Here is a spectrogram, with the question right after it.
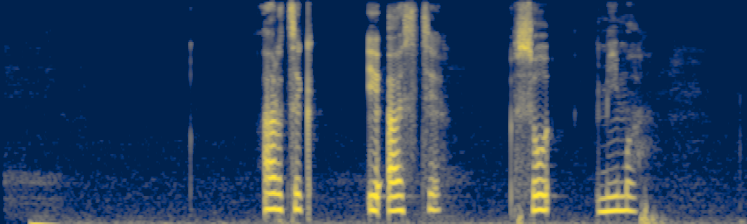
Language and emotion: Russian, neutral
